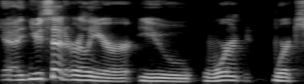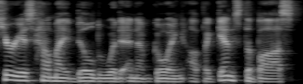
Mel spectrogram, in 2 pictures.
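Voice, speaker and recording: Guy streamer just chatting to his viewers, average pitch, rambly, keeps pausing and saying um. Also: fairly bright tone. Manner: hesitant, rambling, with frequent ums and pauses. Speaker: video game livestreamer. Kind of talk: casual chat to stream viewers.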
